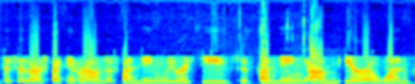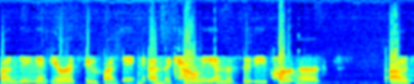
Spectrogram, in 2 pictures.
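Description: A woman calling in over the phone to a radio show, a county social services manager explaining a program in a clear, businesslike way. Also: mid-range voice, no echo. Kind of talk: caller explaining a program on air. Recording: dull lo-fi phone line, dry.

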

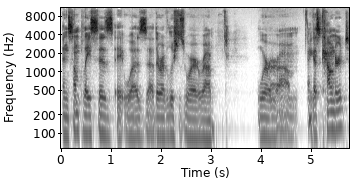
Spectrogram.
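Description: Deep, gravelly male radio host. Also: fairly even intonation, unhurried, a bit bright. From Egypt. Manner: hesitant, frequent fillers and restarts. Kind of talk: live radio talk show discussion. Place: radio studio.

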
